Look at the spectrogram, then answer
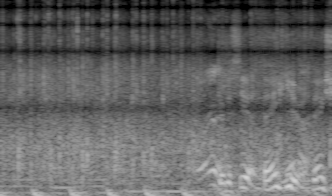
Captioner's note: applause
